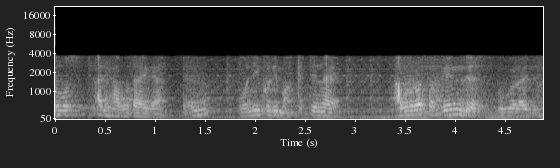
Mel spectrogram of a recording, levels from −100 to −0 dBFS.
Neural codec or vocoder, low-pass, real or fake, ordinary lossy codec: codec, 16 kHz, 0.4 kbps, LongCat-Audio-Codec; 3.6 kHz; fake; none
